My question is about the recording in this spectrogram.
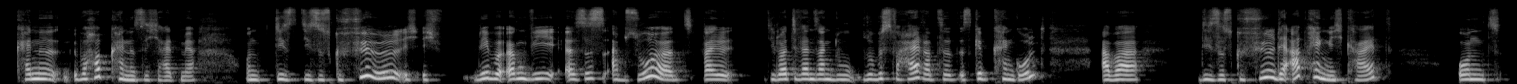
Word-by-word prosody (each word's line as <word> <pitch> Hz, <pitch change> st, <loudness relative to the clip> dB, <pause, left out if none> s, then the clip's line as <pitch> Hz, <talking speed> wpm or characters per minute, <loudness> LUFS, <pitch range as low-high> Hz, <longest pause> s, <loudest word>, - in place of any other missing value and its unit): keine 245 Hz, -1 st, +3 dB
überhaupt 290 Hz, +11 st, +1 dB
keine 220 Hz, -5 st, +1 dB
Sicherheit 200 Hz, -2 st, -7 dB
mehr 190 Hz, 0 st, -5 dB, 0.5 s
und 215 Hz, 0 st, -3 dB
dies 220 Hz, -2 st, -1 dB
dieses 210 Hz, -1 st, -4 dB
Gefühl 285 Hz, -, +3 dB
ich 220 Hz, 0 st, -6 dB
ich 210 Hz, 0 st, -6 dB
f -, -, -27 dB, 0.3 s
lebe 255 Hz, +2 st, +3 dB
irgendwie 255 Hz, 0 st, +2 dB
es 235 Hz, +1 st, 0 dB
ist 270 Hz, 0 st, -3 dB
absurd, 215 Hz, -, +1 dB
weil 220 Hz, -1 st, +1 dB, 0.2 s
die 220 Hz, +1 st, -7 dB
Leute 240 Hz, 0 st, +2 dB
werden 245 Hz, 0 st, +4 dB
sagen: 235 Hz, -1 st, +2 dB
„Du 220 Hz, -1 st, -4 dB
du 230 Hz, +2 st, -1 dB
bist 260 Hz, +2 st, -1 dB
verheiratet, 235 Hz, -2 st, 0 dB
es 210 Hz, 0 st, -7 dB
gibt 255 Hz, 0 st, -1 dB
keinen 245 Hz, -4 st, -1 dB
Grund“, 255 Hz, -, -1 dB, 0.5 s
aber 220 Hz, +1 st, +4 dB, 0.6 s
dieses 220 Hz, 0 st, -2 dB
Gefühl 245 Hz, +10 st, +1 dB
der 245 Hz, -3 st, +2 dB
Abhängigkeit 225 Hz, -, 0 dB, 0.6 s
und 230 Hz, 0 st, 0 dB
225 Hz, 140 wpm, -21 LUFS, 215-255 Hz, 0.6 s, werden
